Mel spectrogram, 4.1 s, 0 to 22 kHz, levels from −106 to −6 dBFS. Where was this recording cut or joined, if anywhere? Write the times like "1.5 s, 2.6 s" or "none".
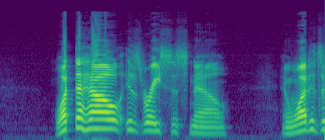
none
